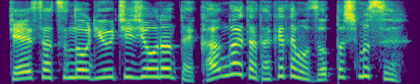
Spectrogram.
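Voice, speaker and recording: A woman voices a young lady from a vintage mystery drama, speaking high and feminine with refined, composed manners and a pleading politeness. Her delivery is expressive, brisk and a little mellow, and the mood stays composed and polite. The recording is close and dry, with no room sound.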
